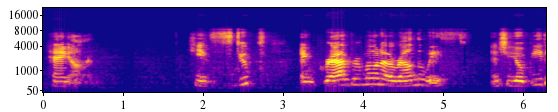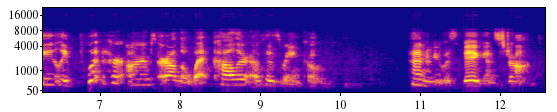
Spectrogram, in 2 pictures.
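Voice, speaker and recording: A woman teacher reading a children's novel aloud, expressive and clear. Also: on the high side, a little slow, highs cut off, a little hiss or hum. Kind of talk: storybook read-aloud.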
